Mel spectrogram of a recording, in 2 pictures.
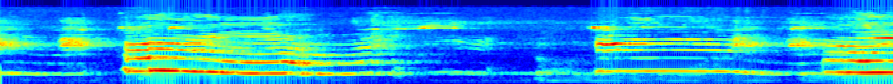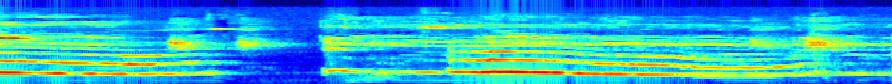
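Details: Wylee, a female whippet, howling on hearing her own recorded voice played back: long drawn-out harmonic wails that slide slowly downward, three extended howls separated by brief pauses, indoors.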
